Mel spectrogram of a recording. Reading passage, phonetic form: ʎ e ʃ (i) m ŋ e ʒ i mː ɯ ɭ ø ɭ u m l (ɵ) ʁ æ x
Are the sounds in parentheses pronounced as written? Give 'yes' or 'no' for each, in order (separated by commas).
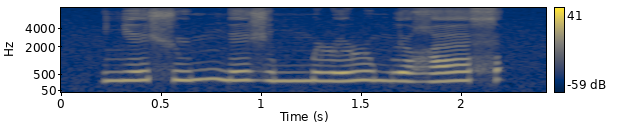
no, no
